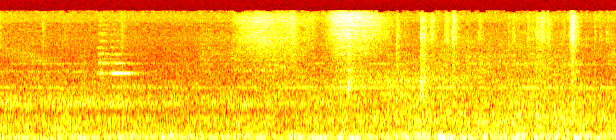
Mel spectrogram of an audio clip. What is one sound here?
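Another tram passes close by in the opposite direction.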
